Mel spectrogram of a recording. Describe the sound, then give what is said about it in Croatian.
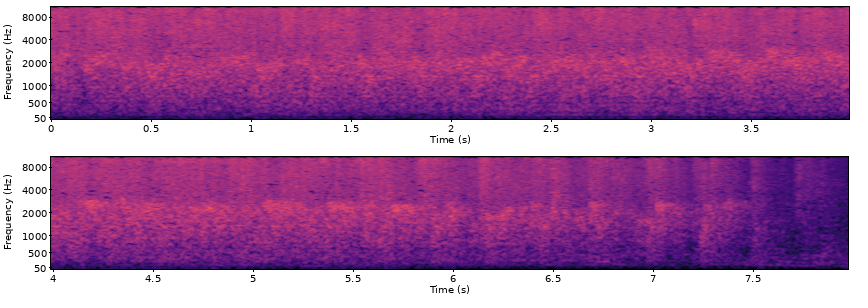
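Sustained audience applause for an honoured guest, a thick rain-like patter of many clapping hands that holds steady for several seconds, then thins and fades away at the end. “U tom smislu ja bih predložio čak i aplauz za gospodina Perkovića.”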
